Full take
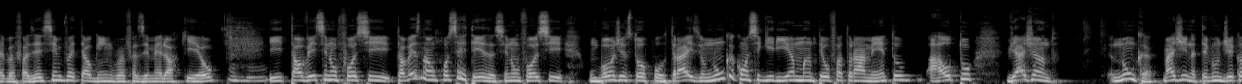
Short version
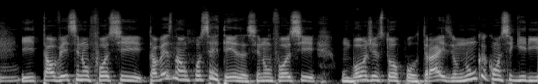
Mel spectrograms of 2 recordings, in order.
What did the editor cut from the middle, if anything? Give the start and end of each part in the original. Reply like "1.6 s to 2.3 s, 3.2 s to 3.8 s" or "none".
none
